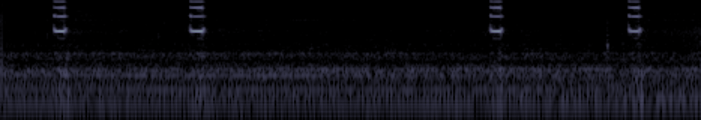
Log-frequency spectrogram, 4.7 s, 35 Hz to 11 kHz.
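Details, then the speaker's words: 2006 Toyota RAV4 2.4-litre four-cylinder after replacing faulty cylinder 3 ignition coil pack (P0303 misfire): steady, even low-hum idle, no misfire or shaking; four short beeps overhead. "one two three four four cylinders not misfiring anymore engine is not shaking at all ignition coil pack was the problem"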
